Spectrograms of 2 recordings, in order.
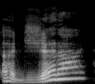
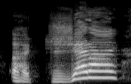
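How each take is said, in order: First: Softer rising question; disbelieving echo. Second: Slow, high-pitched repeat; outraged echo. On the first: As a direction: echo it quietly, as if not believing it. First echo before an outburst. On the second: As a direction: stretch it out high in mounting outrage. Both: Acted.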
